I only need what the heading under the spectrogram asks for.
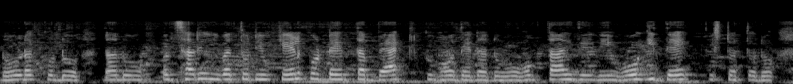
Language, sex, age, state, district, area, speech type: Kannada, female, 45-60, Karnataka, Bangalore Urban, urban, spontaneous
